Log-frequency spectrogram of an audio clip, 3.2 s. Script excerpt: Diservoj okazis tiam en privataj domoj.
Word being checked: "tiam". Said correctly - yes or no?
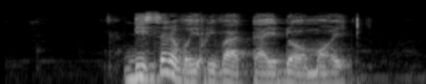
no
